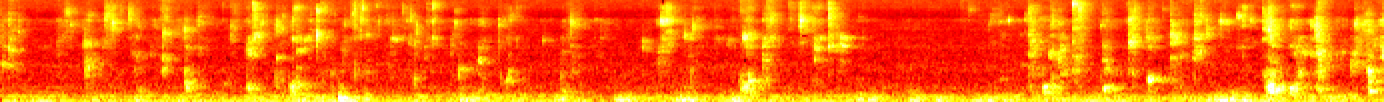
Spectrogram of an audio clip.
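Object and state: Glass jar partly filled with water.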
